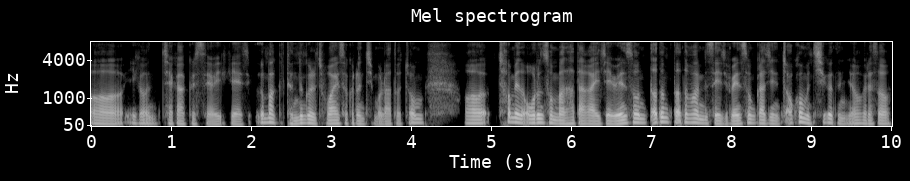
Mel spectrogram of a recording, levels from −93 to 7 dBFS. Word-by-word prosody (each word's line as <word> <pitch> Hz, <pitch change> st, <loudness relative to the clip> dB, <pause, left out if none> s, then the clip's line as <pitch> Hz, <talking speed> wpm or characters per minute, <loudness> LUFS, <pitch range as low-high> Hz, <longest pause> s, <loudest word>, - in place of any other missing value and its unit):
어 100 Hz, -3 st, +1 dB
이건 120 Hz, 0 st, -3 dB
제가 100 Hz, -4 st, -3 dB
글쎄요. 90 Hz, -2 st, -5 dB
이게 90 Hz, -3 st, -4 dB, 0.3 s
음악 145 Hz, -1 st, +2 dB
듣는 105 Hz, +4 st, 0 dB
걸 125 Hz, -3 st, +3 dB
좋아해서 110 Hz, 0 st, 0 dB
그런지 100 Hz, -3 st, -5 dB
몰라도 90 Hz, 0 st, -5 dB
좀 135 Hz, +6 st, -1 dB, 0.5 s
어 120 Hz, 0 st, +4 dB, 0.2 s
처음에는 150 Hz, -3 st, +3 dB
오른손만 130 Hz, -6 st, +3 dB
하다가 100 Hz, -2 st, 0 dB
이제 95 Hz, +2 st, 0 dB
왼손 125 Hz, +8 st, +4 dB
더듬 160 Hz, 0 st, +3 dB
더듬 145 Hz, -1 st, +2 dB
하면서 120 Hz, -7 st, +1 dB
이제 95 Hz, -, -4 dB
왼손까지는 110 Hz, -1 st, +1 dB
조금은 150 Hz, -7 st, +1 dB
치거든요. 110 Hz, -5 st, -2 dB
그래서 105 Hz, -1 st, -1 dB
110 Hz, 395 characters per minute, -26 LUFS, 100-130 Hz, 0.5 s, 어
